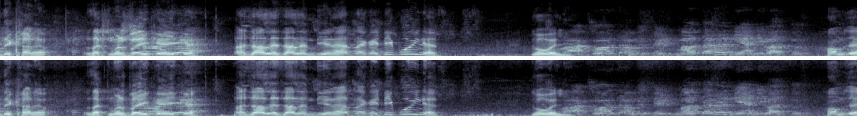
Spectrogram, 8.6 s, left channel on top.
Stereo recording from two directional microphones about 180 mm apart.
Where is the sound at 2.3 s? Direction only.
15° right (ahead or behind).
